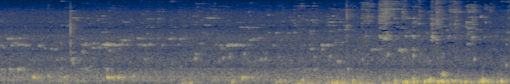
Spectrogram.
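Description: Freight-train tank cars rolling past on steel wheels, with clanks and knocks from the wheels and couplers. A heavier, pulsing rumble builds over the last few seconds.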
